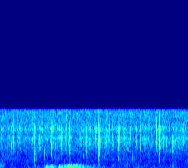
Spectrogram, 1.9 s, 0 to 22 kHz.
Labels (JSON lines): {"label": "biophony, growl", "recorder": "SoundTrap 600 or HydroMoth"}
